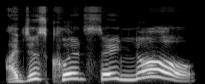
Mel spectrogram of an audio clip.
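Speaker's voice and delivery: put-on very high, slow baby voice; mocking childish voice; babyish whine. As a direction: whine it like a toddler. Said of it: "He tells Debbie".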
